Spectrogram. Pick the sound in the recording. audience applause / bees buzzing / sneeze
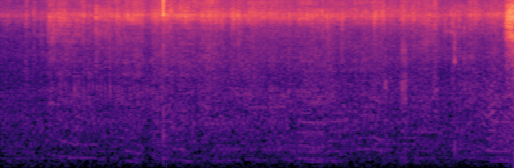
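bees buzzing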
